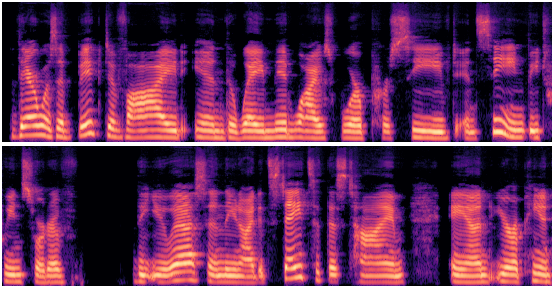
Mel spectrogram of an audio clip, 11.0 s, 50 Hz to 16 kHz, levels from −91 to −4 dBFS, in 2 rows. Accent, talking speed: American, 145 wpm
